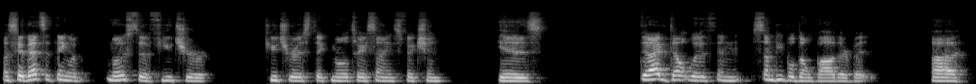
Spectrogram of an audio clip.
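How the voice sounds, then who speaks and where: A man with a somewhat high-pitched voice in a podcast discussion. He speaks casually and conversationally as one of the co-hosts. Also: moderate pace. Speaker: podcast co-host and author.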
